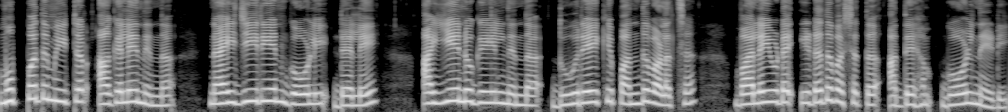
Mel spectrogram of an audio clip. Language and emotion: Malayalam, neutral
